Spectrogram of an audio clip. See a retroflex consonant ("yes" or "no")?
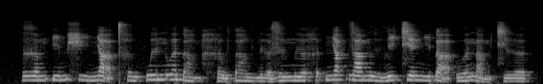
no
